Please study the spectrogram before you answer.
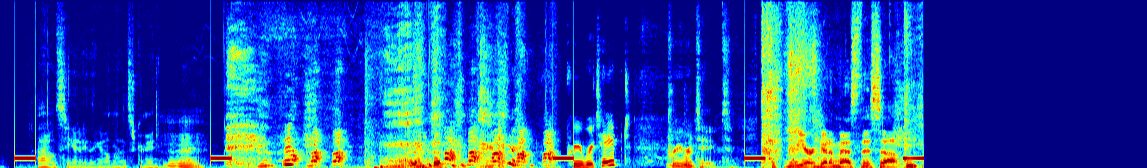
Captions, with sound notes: I don’t see anything on that screen. (laughing). Pre-retaped. Pre-retaped. We are going to mess this up.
